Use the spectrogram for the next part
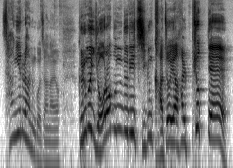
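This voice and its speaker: A man's voice: very high voice, normal speed. A middle-aged male pastor preaching a live Sunday sermon in a conversational style, often putting questions to the congregation. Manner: animated, conversational, asks the congregation rhetorical questions. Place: church worship service.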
